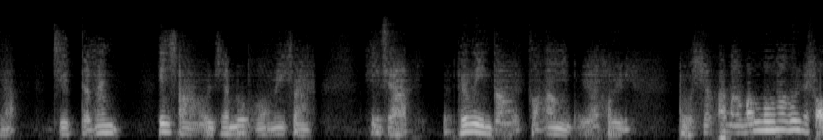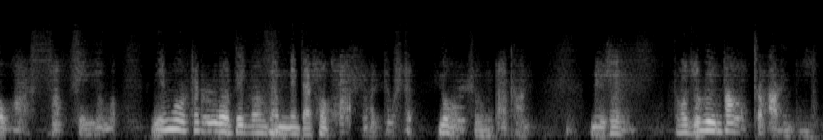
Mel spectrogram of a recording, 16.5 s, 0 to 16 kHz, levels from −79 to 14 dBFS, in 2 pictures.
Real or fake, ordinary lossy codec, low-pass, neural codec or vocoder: fake; MP3, 64 kbps; 14.4 kHz; codec, 44.1 kHz, 0.9 kbps, DAC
